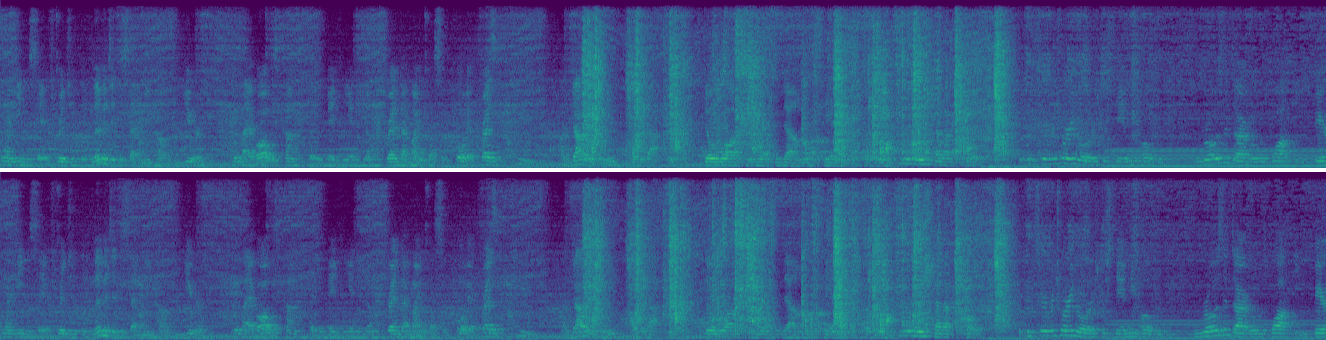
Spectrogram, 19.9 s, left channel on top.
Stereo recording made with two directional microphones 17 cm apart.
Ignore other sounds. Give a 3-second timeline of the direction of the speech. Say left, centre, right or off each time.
left, left, left, left, centre, right, right.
